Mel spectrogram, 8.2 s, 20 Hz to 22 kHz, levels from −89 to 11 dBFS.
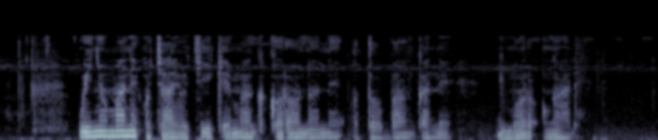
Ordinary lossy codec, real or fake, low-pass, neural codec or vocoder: AAC, 24 kbps; fake; 10.8 kHz; vocoder, 24 kHz, 100 mel bands, Vocos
